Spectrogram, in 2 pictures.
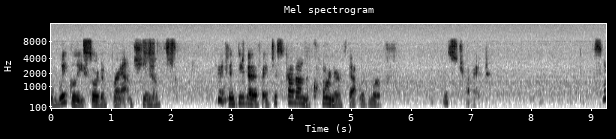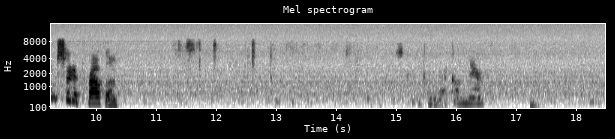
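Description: An older woman talks calmly into a microphone, in short bursts.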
